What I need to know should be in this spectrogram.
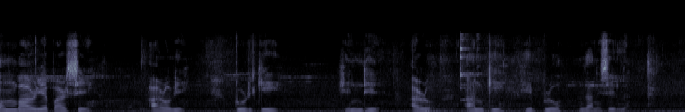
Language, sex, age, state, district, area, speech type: Assamese, male, 18-30, Assam, Charaideo, rural, read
